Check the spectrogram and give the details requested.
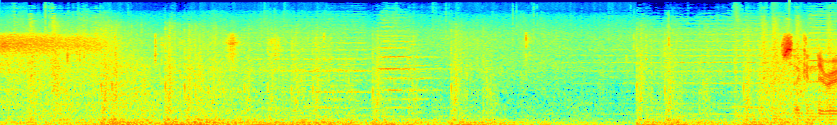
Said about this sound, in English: Secondary fire eviscerating this guy, he's gone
